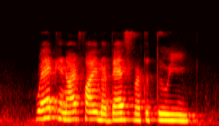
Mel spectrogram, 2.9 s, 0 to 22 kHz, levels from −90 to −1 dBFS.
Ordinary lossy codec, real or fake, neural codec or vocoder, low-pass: none; fake; codec, 16 kHz, 2 kbps, X-Codec, HuBERT features, trained on balanced general audio; none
